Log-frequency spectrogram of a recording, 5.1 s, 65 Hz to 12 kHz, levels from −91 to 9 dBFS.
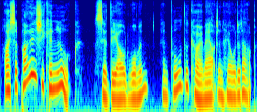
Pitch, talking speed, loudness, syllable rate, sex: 170 Hz, 210 wpm, -16 LUFS, 4.9 syllables/s, male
